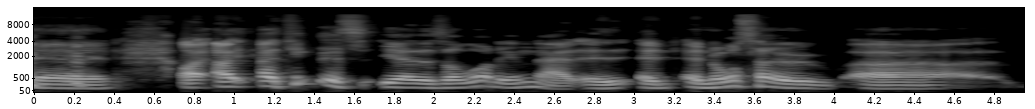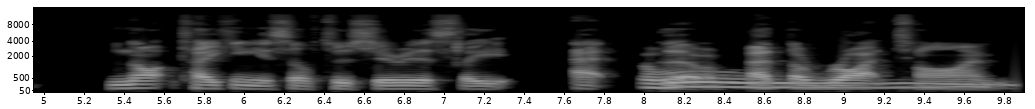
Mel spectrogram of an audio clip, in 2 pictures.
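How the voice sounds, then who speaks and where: A man with a normal speaking voice at a medium pitch, lively intonation, and a fairly slow pace. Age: 60s. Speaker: business consultant. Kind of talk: casual chat.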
